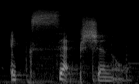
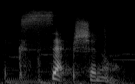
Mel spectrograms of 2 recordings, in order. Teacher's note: Notice where the stress is there on the second syllable.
